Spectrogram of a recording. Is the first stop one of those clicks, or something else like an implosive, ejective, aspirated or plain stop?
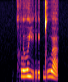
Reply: aspirated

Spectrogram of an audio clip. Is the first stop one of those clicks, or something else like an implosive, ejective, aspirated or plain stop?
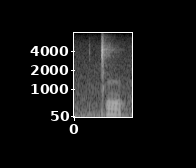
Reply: click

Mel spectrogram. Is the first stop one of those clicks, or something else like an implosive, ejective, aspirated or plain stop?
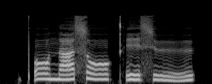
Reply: ejective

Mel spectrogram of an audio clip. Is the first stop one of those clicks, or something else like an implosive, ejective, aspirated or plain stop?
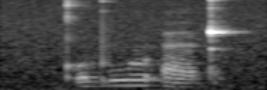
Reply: ejective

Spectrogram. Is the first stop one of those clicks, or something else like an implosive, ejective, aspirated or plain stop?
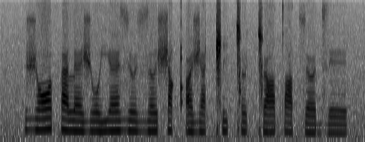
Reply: ejective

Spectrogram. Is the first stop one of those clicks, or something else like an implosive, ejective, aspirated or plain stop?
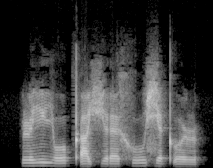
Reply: ejective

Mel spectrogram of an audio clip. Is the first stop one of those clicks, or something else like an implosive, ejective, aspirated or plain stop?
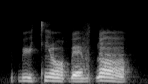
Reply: implosive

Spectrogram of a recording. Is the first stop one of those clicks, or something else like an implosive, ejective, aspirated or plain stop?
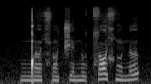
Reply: click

